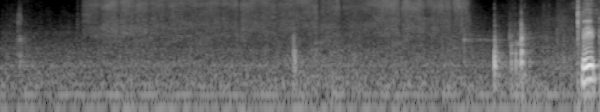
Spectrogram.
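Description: Faint, steady rubbing on a chalkboard for a few seconds, from chalk or a duster on the board, with a soft tap about halfway through. A man's voice starts just before the end.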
